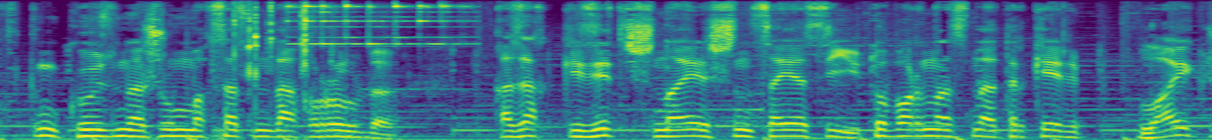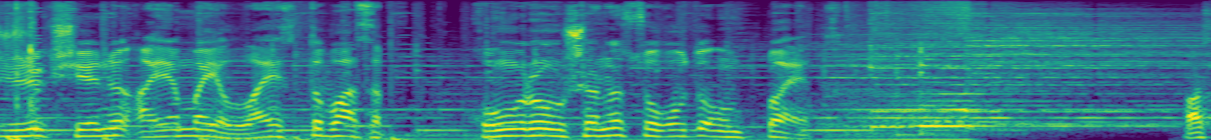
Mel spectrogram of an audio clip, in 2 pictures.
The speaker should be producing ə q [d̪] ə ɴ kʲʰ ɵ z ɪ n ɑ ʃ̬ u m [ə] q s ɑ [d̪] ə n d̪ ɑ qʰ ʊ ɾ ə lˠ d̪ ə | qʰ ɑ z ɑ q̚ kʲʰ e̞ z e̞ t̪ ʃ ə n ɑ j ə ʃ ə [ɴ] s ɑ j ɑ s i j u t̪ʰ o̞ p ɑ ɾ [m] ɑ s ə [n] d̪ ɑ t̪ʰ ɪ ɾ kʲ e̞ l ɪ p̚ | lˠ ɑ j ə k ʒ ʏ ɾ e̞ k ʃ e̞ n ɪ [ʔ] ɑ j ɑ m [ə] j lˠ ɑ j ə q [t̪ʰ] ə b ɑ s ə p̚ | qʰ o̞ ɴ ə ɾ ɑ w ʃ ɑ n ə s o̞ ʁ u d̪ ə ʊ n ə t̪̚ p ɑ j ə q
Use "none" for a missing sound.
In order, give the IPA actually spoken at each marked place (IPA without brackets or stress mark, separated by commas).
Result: t̪, ɑ, t̪, n, n, n, ʔ, ɑ, t̪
